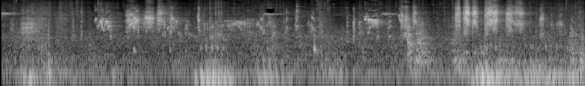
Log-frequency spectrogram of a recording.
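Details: Budgerigars giving busy, high chirps and scratchy warbles in uneven bursts, with brief sharp squawks and short pauses between the louder spells.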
